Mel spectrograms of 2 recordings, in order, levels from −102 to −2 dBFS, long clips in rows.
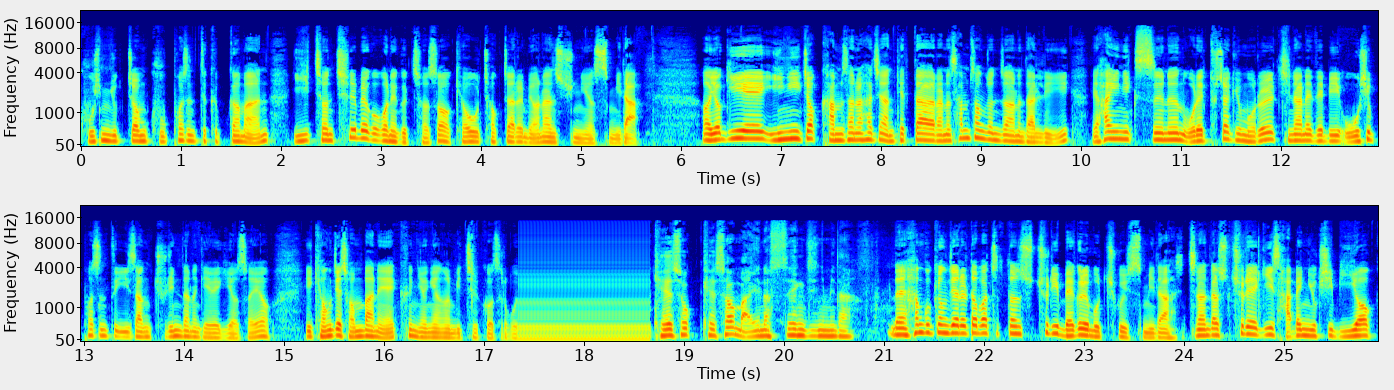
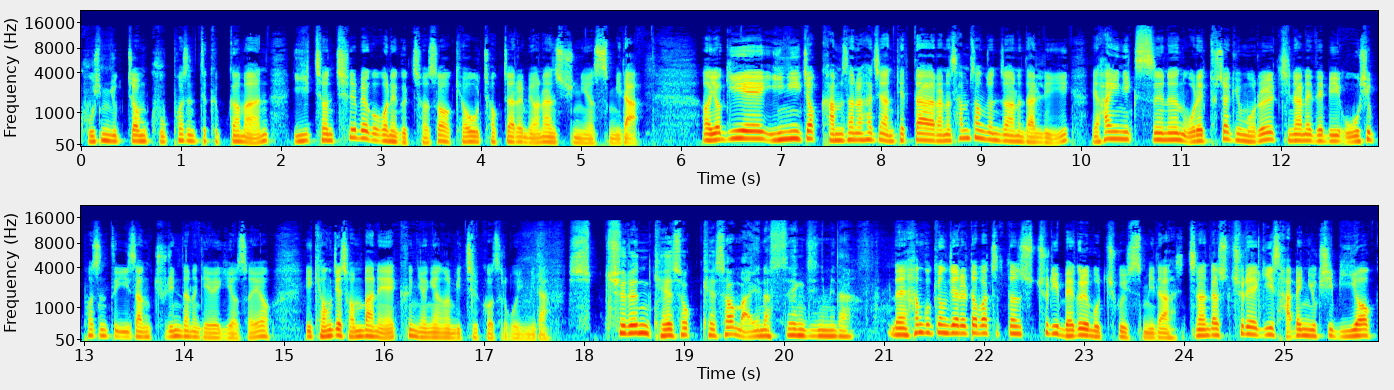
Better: second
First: audio freezing; at 17 s for 1.5 s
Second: none

